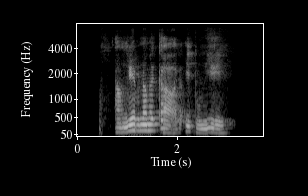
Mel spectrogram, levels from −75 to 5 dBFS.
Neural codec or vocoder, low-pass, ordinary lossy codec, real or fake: codec, 16 kHz in and 24 kHz out, 1.1 kbps, FireRedTTS-2 codec; 7.2 kHz; AAC, 48 kbps; fake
